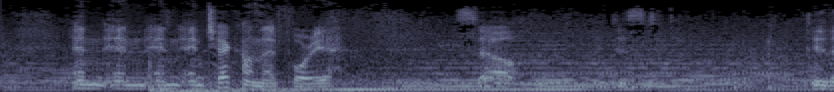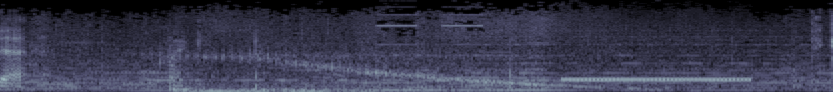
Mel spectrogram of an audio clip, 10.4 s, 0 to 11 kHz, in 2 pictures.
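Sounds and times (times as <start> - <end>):
speech: 0.4 - 4.3, 5.0 - 7.0
telephone ringing with a steady electronic tone: 7.6 - 10.0.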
